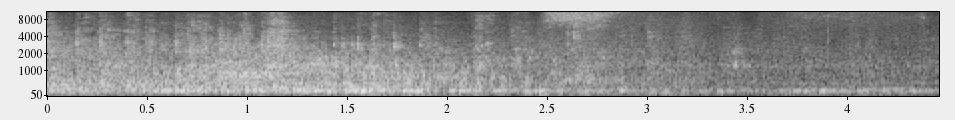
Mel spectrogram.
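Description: Vertically sliding chalkboard panels pushed by hand, rumbling along their tracks as they pass each other. A steady rolling noise with a low hum fades away over the second half.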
